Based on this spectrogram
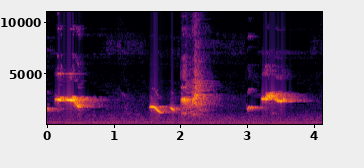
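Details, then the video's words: Caged champion Oriental magpie-robin used as a master singer, giving a few separate whistled phrases, smooth and slurred, with pauses of about a second between them and a faint hum behind. "BURUNG KACER JUARA GACORRR PAS BUAT MASTERAN"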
